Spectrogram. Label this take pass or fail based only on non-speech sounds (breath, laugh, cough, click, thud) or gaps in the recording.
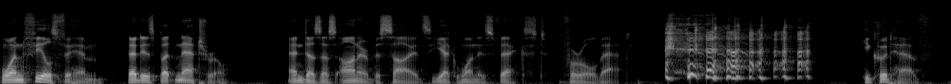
fail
